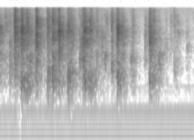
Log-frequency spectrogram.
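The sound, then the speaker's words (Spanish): Faint audience clapping during a church sermon, with claps falling in a steady, even beat over a low electrical hum. “Dale un aplauso.”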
